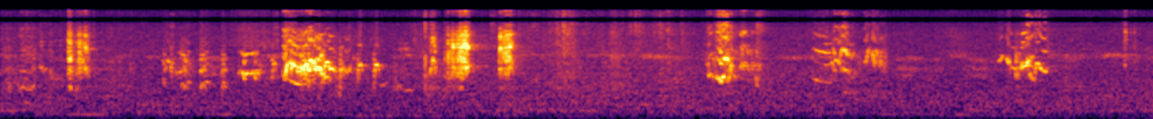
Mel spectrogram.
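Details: Budgerigars in an aviary chirping and squawking in quick clusters, some calls warbled and slightly harsh, with short quiet spells between the bursts.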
